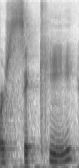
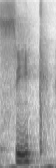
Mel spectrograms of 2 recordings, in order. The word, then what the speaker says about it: Sikh: Oftentimes in the US and Canada, we hear it pronounced as Sikh and Sikhism. Mm. We're trying to decolonize language, Stu. I'm sure you're all about decolonizing language and say things properly. So it's actually, I am a Sikh.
